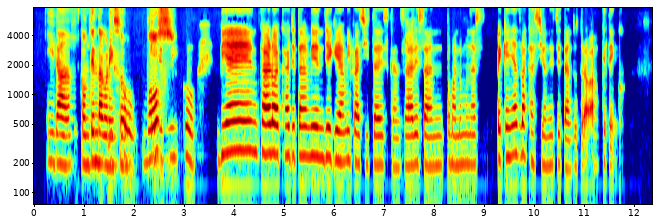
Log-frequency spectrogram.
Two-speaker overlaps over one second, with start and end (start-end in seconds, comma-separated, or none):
1.2-2.9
